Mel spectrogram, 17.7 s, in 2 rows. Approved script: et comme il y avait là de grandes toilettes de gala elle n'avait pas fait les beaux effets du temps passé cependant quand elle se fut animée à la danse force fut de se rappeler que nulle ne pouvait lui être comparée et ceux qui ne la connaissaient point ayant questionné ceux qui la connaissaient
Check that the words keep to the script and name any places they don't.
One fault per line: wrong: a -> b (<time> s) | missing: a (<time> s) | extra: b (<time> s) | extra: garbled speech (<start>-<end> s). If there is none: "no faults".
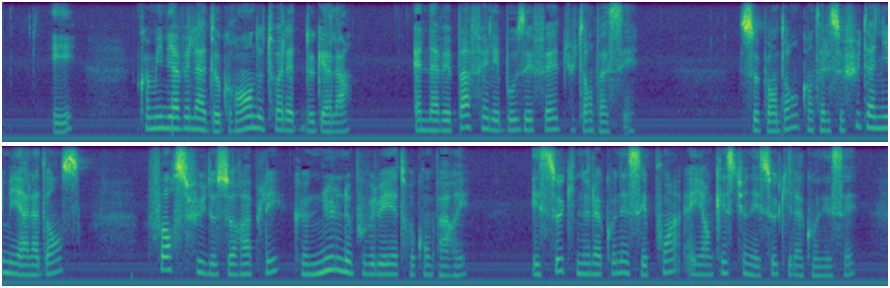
no faults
